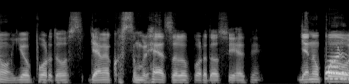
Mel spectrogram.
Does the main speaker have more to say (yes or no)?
yes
